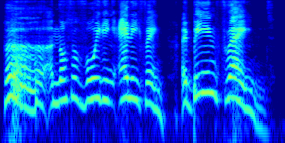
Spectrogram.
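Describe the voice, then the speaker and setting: A man's voice: on the high side, huge pitch swings, moderate pace, pushed and bright, pitched above the performer's own voice, exaggerated voice. A man voicing a dramatic, scheming young female pony princess in a hammy, theatrical storybook reading. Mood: indignant outburst. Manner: hammy, theatrical stage delivery. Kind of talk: dramatic reading of fan fiction.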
